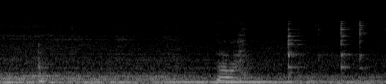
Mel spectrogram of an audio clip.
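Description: Plates and cutlery clink lightly in a home kitchen while pasta carbonara is served out, a few scattered metallic taps and chinks over a steady low hum.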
